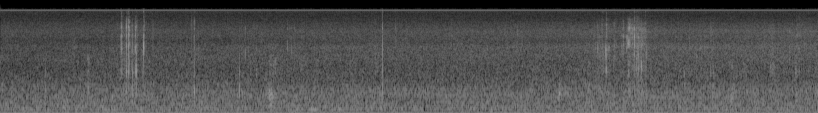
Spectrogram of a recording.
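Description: Two brief crunching rustles, one about a second in and another about six seconds in, over a steady faint outdoor hiss.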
